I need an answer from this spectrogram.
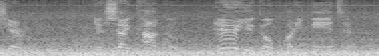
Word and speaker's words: Chicago: I want to try it because that white dude, Shy Congo, yeah. Chirac, Shy Congo, yeah. I don't put the UE. I just spell it out CHIRAQ.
